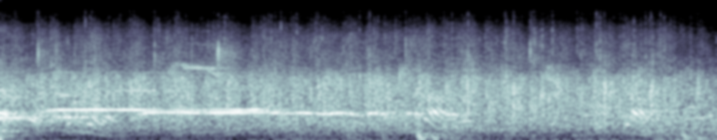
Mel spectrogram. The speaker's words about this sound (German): Und gleich nochmal, damit der Applaus nicht abebbt,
